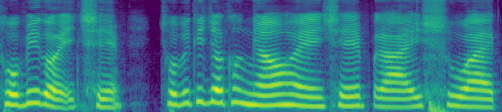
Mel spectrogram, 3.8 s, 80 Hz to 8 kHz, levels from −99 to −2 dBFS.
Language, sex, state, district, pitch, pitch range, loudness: Bengali, female, Tripura, West Tripura, 255 Hz, 225-280 Hz, -15 LUFS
